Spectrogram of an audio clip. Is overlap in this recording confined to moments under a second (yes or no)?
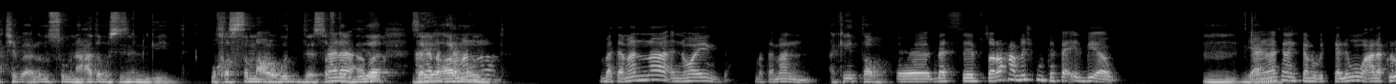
no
